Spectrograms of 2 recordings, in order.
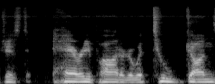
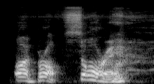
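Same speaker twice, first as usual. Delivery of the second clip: mock English regional accent, higher and louder; 7 semitones higher, 8 dB louder than usual. Imitating the accent the other reader just used: imitating an English regional accent. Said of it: "the accent you used".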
